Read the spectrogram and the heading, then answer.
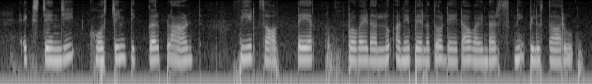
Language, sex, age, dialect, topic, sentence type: Telugu, female, 18-24, Southern, banking, statement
